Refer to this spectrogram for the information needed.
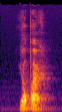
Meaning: duffel coat
- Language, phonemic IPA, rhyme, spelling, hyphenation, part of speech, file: Dutch, /ˈjɔ.pər/, -ɔpər, jopper, jop‧per, noun, Nl-jopper.ogg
